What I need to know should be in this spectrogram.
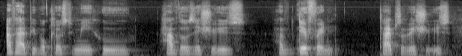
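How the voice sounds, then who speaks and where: A woman co-hosting a podcast in casual chat, animated and laughing often as she talks. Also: low voice, moderate pace. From Africa. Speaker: podcast co-host.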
